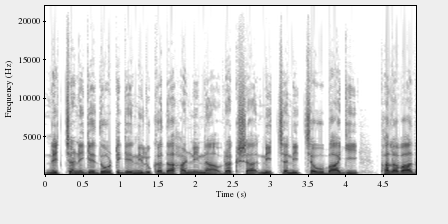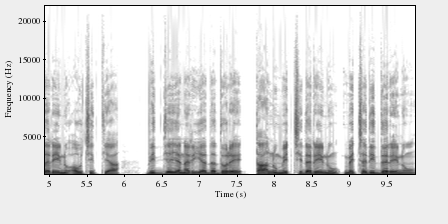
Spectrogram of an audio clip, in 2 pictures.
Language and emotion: Kannada, neutral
